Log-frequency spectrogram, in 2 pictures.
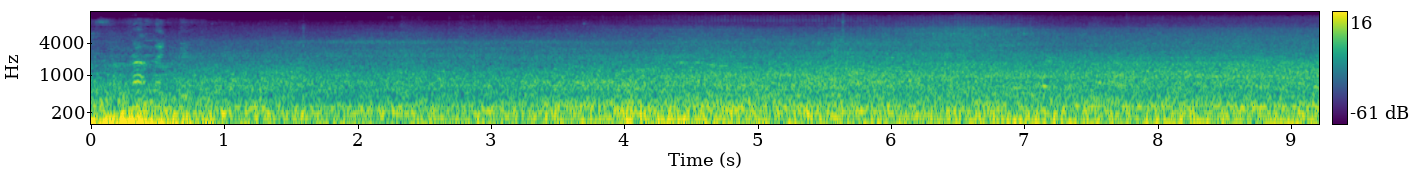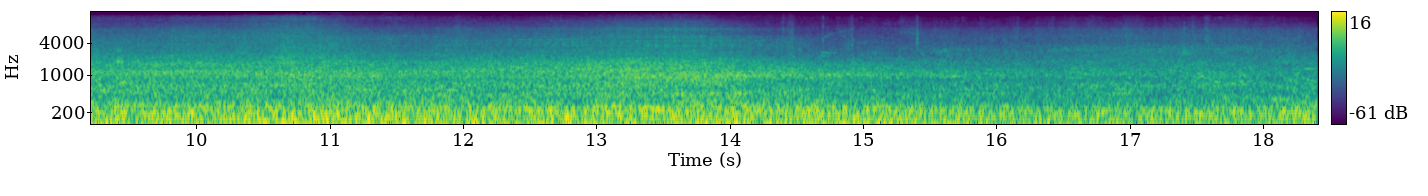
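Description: A crowd of people chatters in the street.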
